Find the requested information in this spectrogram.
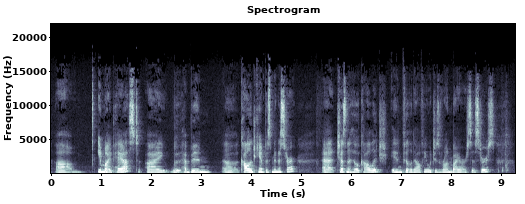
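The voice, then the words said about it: New Jersey accent, long A's. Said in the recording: “I originally hail from New Jersey, which you can probably tell from my accent, long A's, just that New York, Philadelphia twang”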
